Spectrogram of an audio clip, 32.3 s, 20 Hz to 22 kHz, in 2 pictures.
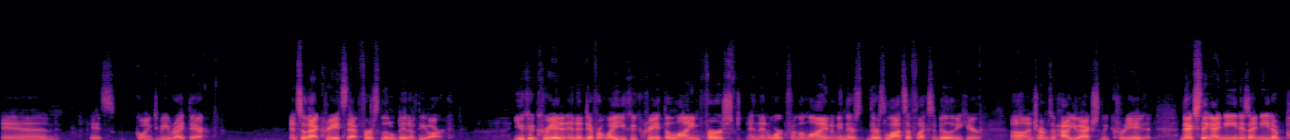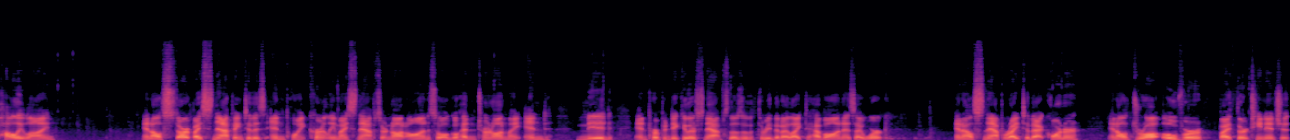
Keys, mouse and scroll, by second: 2.8 click, 13.1 middle click, 13.2 middle click, 13.5 middle click, 13.6 middle click, 13.7 middle click, 17.0 click, 22.3 click, 23.7 click, 29.4 click, 31.3-32.2 typing.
